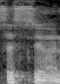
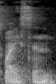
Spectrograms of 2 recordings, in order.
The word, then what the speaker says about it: Suisun: I know I kept saying it wrong. I think it's Sassoon. It's spelled Suisun. And I always thought it was Swison, but I feel like when I said that, they were like, you mean Sassoon?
